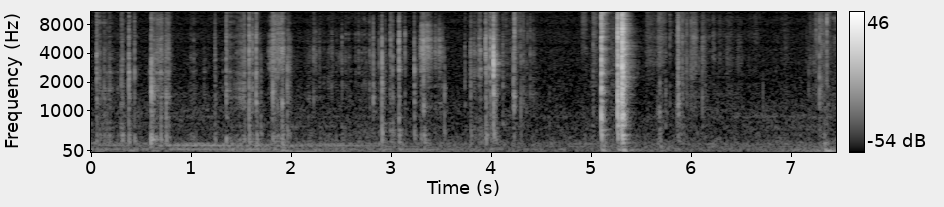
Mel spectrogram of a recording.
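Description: Paper being cut down to size for a handmade envelope folio journal: faint, sparse snips and rustles near the mic, with two sharper crisp cuts standing out toward the end against a quiet background.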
